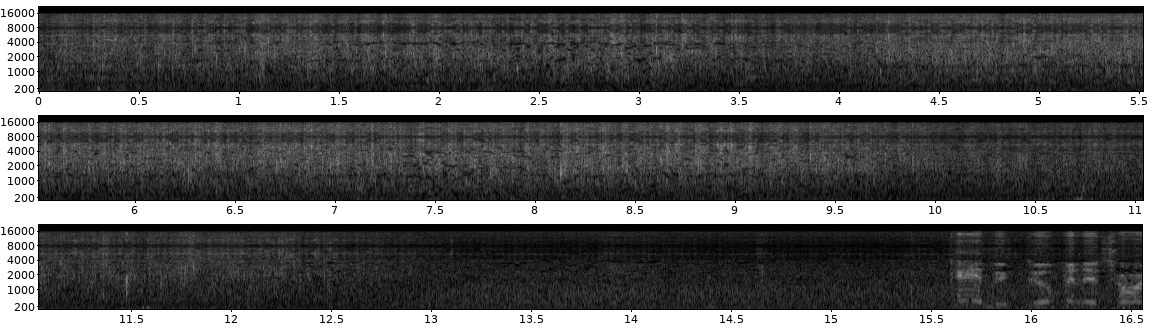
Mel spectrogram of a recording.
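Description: Water pours steadily into a newly built garden pond in Princeton, New Jersey, a continuous rushing trickle with faint voices in the background.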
